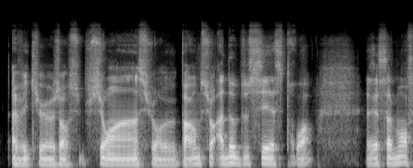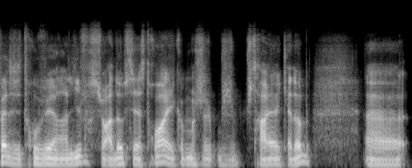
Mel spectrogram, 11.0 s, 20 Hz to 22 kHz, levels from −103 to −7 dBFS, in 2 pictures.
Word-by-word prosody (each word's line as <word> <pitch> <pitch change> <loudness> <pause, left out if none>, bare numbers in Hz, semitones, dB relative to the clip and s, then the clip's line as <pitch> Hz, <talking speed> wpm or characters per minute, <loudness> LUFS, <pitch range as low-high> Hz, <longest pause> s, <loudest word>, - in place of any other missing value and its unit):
avec, 85 +1 0
heu, 85 -1 +2
genre - - +2
su - - -9
sur 95 -3 +2
un 85 0 +4
sur, 90 -1 -2
heu, 80 -1 -3
par 85 - +5
exemple 95 +2 0
sur - - 0
Adobe 95 0 +3
de 100 +1 -4
CS3 95 -2 0 0.7
récemment 95 +3 +1
en - - +3
fait, 115 0 +3
j'ai 90 -2 -5
trouvé 95 0 0
un 85 -1 0
livre 110 +5 -2
sur - - -1
Adobe 95 +4 +2
CS3 95 +4 +1
et - - -7
comme 95 0 -5
je 85 0 -7 0.2
je 80 -1 -10
je - - -7
travaille 85 +1 +2
avec 85 0 -4
Adobe, 110 +7 0 0.8
heu 80 -1 -1
90 Hz, 180 wpm, -26 LUFS, 85-95 Hz, 0.8 s, par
